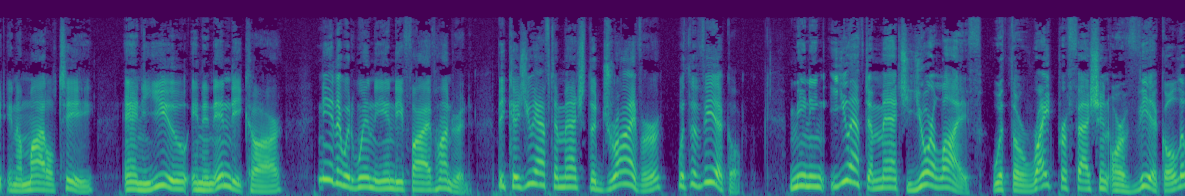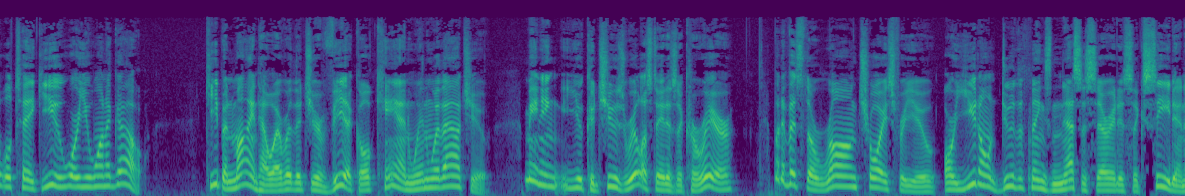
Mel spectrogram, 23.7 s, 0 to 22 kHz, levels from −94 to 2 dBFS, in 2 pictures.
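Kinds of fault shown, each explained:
No technical faults are audible anywhere in this audio.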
